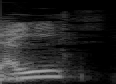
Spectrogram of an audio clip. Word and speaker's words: Nighy: His last name is spelled N-I-G-H-Y. Yeah. Nighy? Yeah. – It's still pronounced Nighy.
